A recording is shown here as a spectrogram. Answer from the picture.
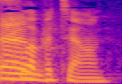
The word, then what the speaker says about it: Levittown: He owns Governor's in Levittstown, Long Island. I'm probably saying it wrong because it's probably Levittsville. – No, it's Levittown. – Oh, is it Levittown?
